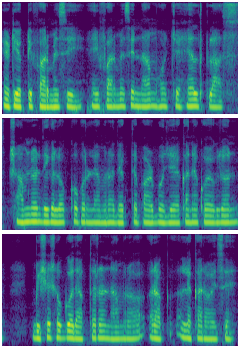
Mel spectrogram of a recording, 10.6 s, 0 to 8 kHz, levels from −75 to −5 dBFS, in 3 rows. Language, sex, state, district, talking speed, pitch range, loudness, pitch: Bengali, male, Assam, Hailakandi, 135 wpm, 135-145 Hz, -19 LUFS, 140 Hz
